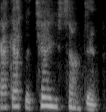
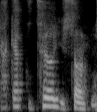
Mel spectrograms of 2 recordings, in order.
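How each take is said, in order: First: Soft, hesitant repeat; shyly confessing to her boyfriend; weird and shy. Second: Quiet, shy and hesitant; a shy girlfriend confessing softly; weird and shy. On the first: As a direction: say it again, quieter and shyer. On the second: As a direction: mumble it like a nervous secret. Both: Retold or imitated. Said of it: "She was weird and shy".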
